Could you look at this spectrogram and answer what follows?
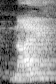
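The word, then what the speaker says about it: knife: हाँ, नाइफ। नाइफ पढ़ते हैं, जबकि ये तो के आ रहा है ना बेटा, क्योंकि के साइलेंट, के साइलेंट है।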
